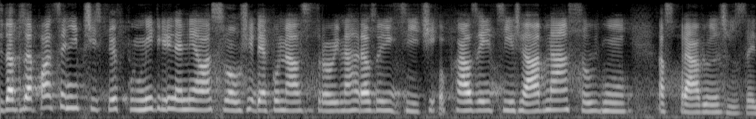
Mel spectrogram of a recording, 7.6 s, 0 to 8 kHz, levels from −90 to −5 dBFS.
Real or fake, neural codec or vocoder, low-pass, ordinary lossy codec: fake; codec, 16 kHz, 1 kbps, FunCodec, trained on Chinese and English, 50 frames a second; 7.2 kHz; Opus, 64 kbps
